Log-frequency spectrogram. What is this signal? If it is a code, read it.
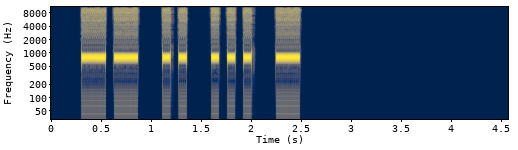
Morse code, heard as a keyed tone, about 15 wpm, 800 Hz. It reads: MIST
